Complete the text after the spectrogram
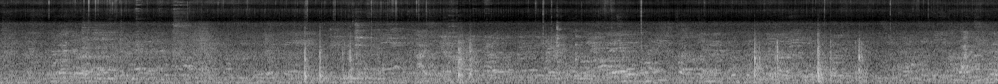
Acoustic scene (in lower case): restaurant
